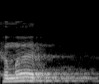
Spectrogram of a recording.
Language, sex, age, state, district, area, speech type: Bodo, male, 60+, Assam, Chirang, urban, read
